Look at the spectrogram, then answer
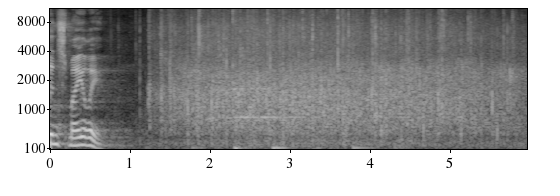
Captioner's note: audience applauding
